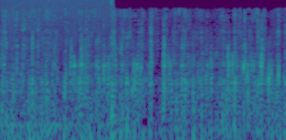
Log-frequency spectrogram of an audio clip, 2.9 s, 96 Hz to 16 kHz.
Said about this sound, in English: I have a kettle that has different temperature gauges for different types of tea. So I will put my kettle on the green tea temperature, which is about 2/3 of the way of a black tea temperature, and I will boil the water.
